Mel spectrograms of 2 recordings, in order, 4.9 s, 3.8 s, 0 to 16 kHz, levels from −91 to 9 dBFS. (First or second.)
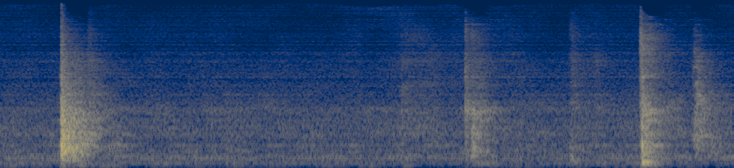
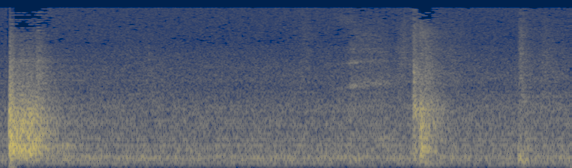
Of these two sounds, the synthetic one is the first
